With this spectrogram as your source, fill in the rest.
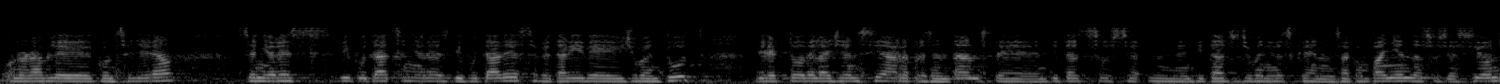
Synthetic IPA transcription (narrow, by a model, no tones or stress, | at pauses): onuɾaβlekonseʎeɾa | seɲoɾezd̪iput̪aseɲoɾezðiput̪að̞esːəkɾet̪aɾiðəʒuβ̞ent̪ut̪ | d̪iɾək̚t̪oðəlaʒɛnsjiarəpɾəzent̪anzðent̪it̪a | d̪ent̪it̪ad͡zʒuβənilˠskenzakumpaɲend̪asusiasion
